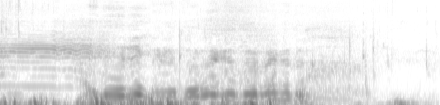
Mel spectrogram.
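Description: A man's drawn-out, quavering excited cry over water splashing and churning as a speared fish thrashes at the surface.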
